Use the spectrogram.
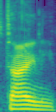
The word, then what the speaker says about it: Tainy: It helps because there's so many Tinies around the world.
